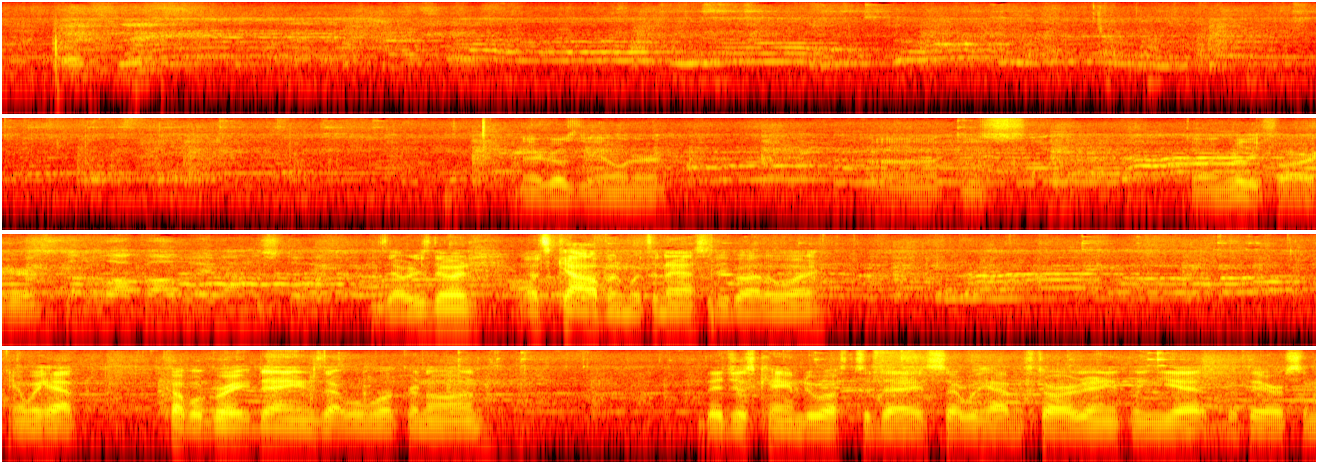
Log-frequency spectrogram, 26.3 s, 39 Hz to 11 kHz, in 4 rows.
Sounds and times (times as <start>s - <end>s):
Music: 0.0s - 26.2s.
